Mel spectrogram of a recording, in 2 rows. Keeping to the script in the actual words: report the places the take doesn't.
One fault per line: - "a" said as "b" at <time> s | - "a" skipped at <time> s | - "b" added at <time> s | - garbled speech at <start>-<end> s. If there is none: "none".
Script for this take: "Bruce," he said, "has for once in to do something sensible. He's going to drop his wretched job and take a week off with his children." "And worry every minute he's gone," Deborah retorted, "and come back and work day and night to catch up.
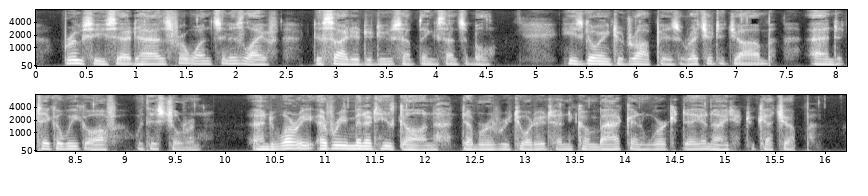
- "his life decided" added at 1.9 s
